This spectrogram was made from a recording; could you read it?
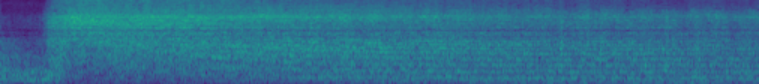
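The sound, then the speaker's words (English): A missile launches from the guided missile cruiser USS Philippine Sea, bursting into a loud, steady roaring hiss that starts abruptly and keeps blasting without letup for several seconds, with no voices. “That was video from the USS Philippine Sea. A guided missile cruiser provided to us by the military.”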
